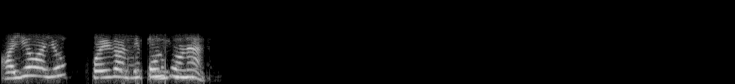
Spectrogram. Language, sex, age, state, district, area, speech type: Dogri, female, 45-60, Jammu and Kashmir, Samba, rural, conversation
